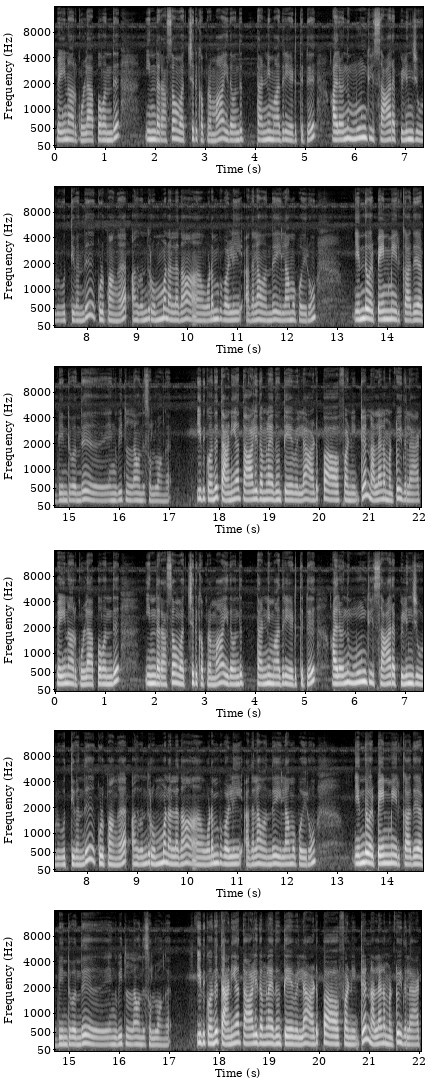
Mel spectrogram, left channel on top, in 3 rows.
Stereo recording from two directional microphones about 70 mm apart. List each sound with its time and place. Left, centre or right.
0.0 s a woman's voice: right
2.0 s a woman's voice: right
3.7 s a woman's voice: right
5.5 s speech: right
5.9 s a woman's voice: centre
6.2 s a woman's voice: right
7.9 s speech: right
13.5 s speech: right
13.7 s a woman's voice: right
14.1 s speech: right
17.9 s a woman's voice: centre
18.4 s speech: centre
18.9 s a woman's voice: centre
